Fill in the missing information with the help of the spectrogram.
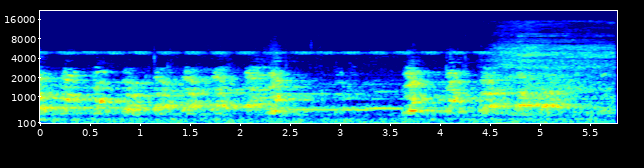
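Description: A dog barking and yelping faintly: a run of quick calls in the first couple of seconds, then a sharper one near four seconds in.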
